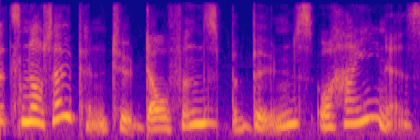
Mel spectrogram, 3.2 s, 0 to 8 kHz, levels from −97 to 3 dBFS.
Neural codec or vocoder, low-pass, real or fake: none; 7.2 kHz; real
